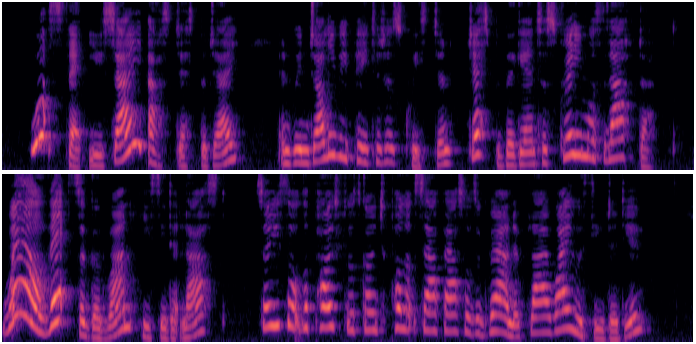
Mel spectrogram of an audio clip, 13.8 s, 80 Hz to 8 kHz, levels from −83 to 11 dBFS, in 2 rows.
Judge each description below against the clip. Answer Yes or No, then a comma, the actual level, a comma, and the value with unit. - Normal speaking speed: No, fast, 210 wpm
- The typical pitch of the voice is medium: No, very high, 285 Hz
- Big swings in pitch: Yes, wide, 7.4 semitones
